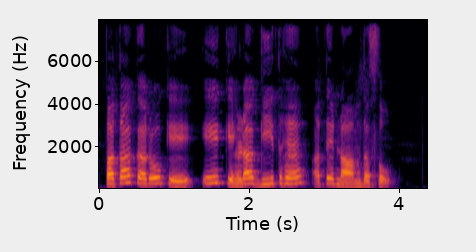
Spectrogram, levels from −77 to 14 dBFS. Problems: background conversations at intervals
